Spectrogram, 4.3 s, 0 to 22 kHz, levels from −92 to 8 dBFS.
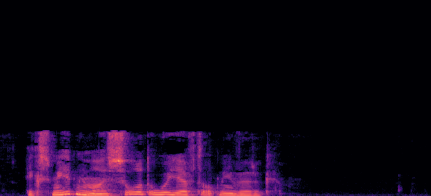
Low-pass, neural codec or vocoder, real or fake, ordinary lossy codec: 7.2 kHz; none; real; AAC, 32 kbps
